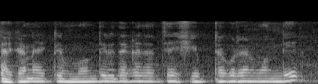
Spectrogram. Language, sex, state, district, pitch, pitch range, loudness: Bengali, male, Tripura, West Tripura, 135 Hz, 130-135 Hz, -16 LUFS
